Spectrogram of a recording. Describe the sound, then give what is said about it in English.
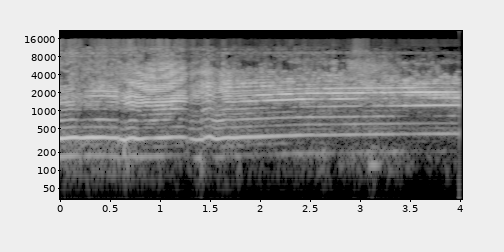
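A motorbike engine revs hard during a wheelie, a loud, sustained high whine that dips briefly twice early on and then holds a steady, slightly rising pitch. “Oh my goodness. How good is a wheelie? How fucking good is a wheelie? I love a wheelie.”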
